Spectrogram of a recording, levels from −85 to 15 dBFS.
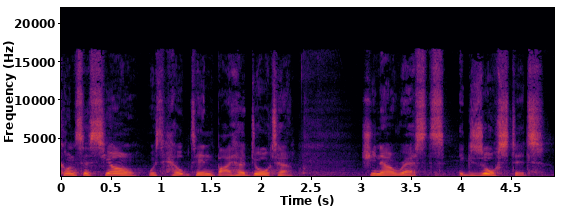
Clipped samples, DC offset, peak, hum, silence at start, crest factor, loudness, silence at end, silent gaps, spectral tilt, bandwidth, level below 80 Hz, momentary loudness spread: under 0.1%; under 0.1%; -10 dBFS; none; 0 s; 18 dB; -27 LUFS; 0.1 s; none; -4.5 dB/octave; 17 kHz; -64 dBFS; 9 LU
